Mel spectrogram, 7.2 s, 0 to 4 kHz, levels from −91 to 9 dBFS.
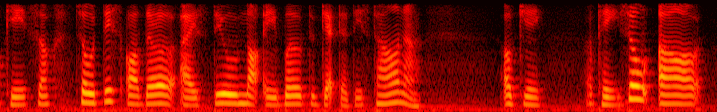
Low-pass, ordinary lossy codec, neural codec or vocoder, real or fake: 3.6 kHz; none; codec, 16 kHz, 0.5 kbps, FunCodec, trained on LibriTTS, 25 frames a second; fake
